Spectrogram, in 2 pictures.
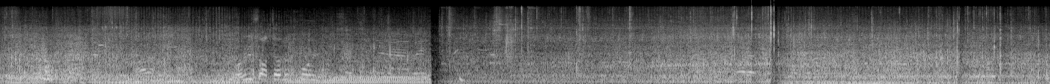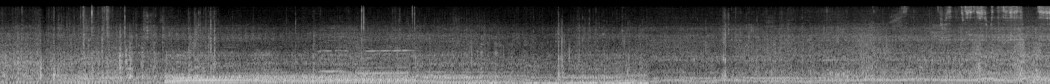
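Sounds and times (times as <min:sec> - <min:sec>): car engines at low revs: 0:00.0 - 0:21.0
sticks cracking under tyres: 0:07.2 - 0:12.8.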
